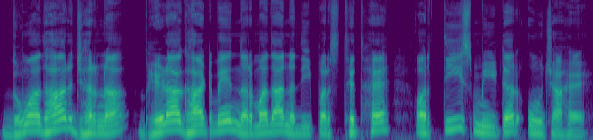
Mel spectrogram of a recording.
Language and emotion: Hindi, neutral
